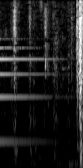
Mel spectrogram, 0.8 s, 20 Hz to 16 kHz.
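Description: An Audi A4 door shuts with a single solid thump near the end, following a brief stretch of quiet in-car hum with faint tonal whine.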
